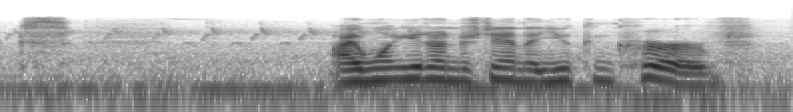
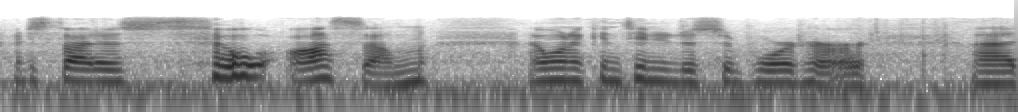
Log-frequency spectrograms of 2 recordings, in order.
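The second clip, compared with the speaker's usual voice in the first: ordinary talk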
